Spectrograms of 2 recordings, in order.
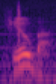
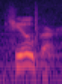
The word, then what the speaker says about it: Cuba: I kept telling Jack Kennedy, it's pronounced Cuba, not Cuba.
